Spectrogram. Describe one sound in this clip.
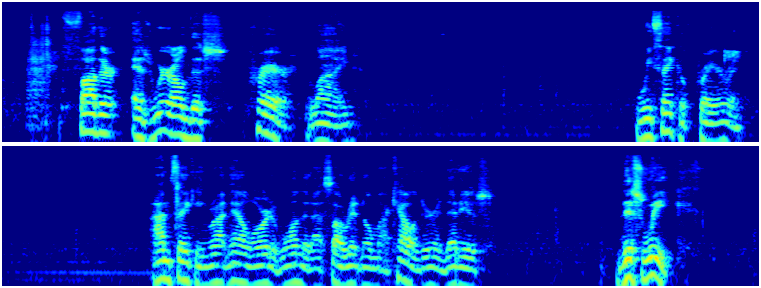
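An elderly man talks calmly and close by, with pauses.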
